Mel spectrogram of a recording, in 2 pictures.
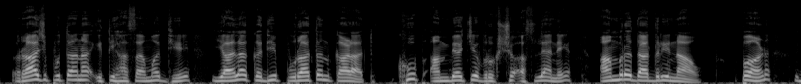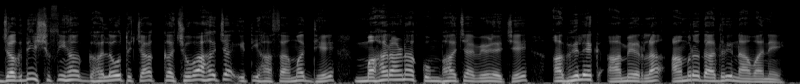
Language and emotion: Marathi, neutral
